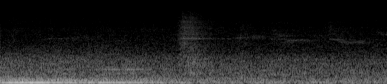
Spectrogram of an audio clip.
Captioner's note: deep exhale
